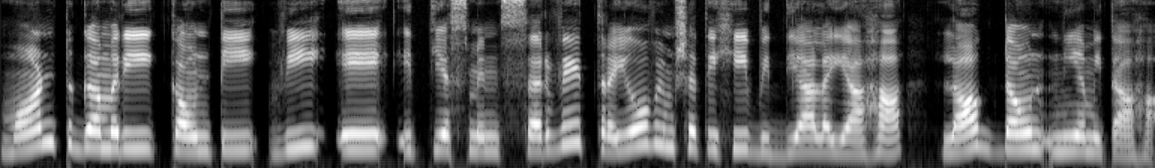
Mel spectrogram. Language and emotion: Sanskrit, neutral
